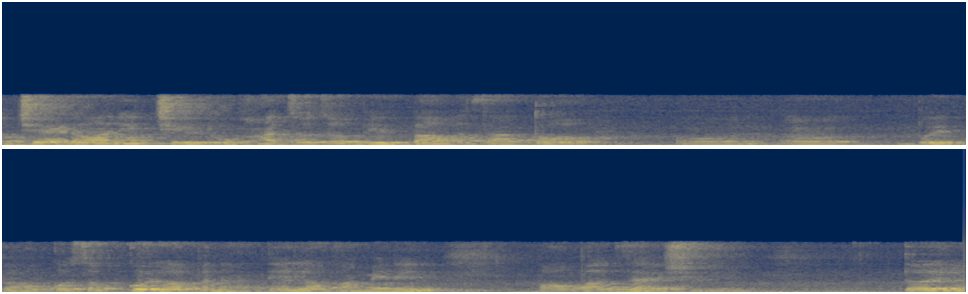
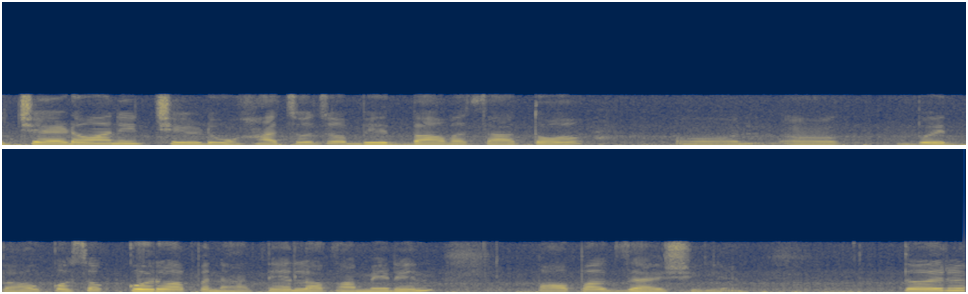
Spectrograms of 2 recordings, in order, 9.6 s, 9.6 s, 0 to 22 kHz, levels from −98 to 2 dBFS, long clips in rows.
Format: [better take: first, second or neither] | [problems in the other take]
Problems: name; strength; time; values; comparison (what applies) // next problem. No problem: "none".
second | room echo; dies away in 0.9 s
